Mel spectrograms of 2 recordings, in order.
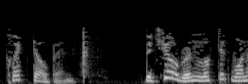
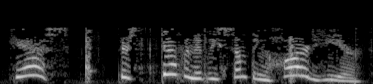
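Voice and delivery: put-on higher, eager girl's voice; a girl confirming a find, pitched up; lightly voiced excited girl; 11 semitones higher than usual. A narrator's reading. Narrator voicing Violet.

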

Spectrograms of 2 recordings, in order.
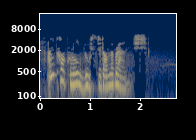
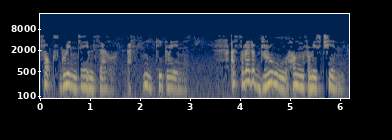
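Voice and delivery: usual speaking voice

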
